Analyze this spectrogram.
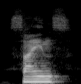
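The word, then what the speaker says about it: science: जैसे कि साइंस एस आई एस सी आई एन सी ई साइंस में हमारा सी साइलेंट हो जाता है।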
